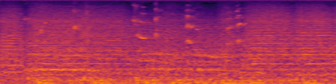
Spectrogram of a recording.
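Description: Live basketball game sound from the arena: crowd noise with a basketball being dribbled on the hardwood court and short squeaks, likely sneakers on the floor.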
